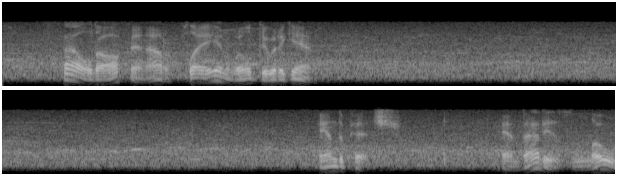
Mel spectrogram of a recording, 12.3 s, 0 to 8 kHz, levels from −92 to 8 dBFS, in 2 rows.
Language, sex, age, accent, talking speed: English, male, 50-69, American, 90 wpm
